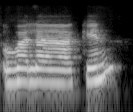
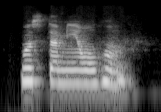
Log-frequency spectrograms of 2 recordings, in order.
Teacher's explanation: you are pronouncing the izhar and without ghunna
